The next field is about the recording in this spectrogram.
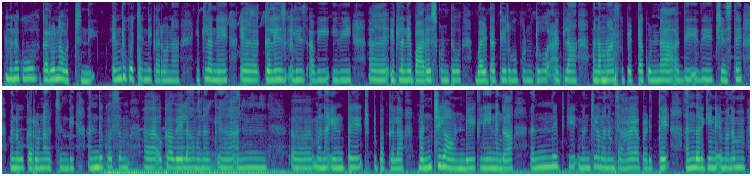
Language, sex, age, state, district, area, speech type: Telugu, female, 18-30, Telangana, Ranga Reddy, urban, spontaneous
